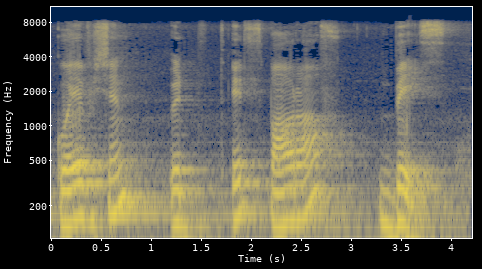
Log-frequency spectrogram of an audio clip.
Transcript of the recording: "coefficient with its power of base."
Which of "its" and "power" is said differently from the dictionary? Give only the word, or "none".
none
